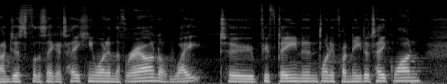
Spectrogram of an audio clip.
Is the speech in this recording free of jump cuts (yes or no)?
no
